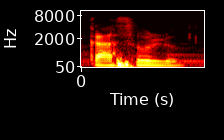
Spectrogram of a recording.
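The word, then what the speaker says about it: Cthulhu: cómo lo pronuncias tú yo me decanto más por por kazulu es la que la que pronuncié por primera vez y con esa Me he quedado Vale y extraño Jones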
